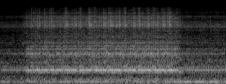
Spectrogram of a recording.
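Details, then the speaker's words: RCA YLG43 reel-to-reel tape deck (1970), playing: loud, busy mechanical whir and steady mid-pitched hum, abnormally noisy; worn wheel driving the take-up reel from the motor shaft has lots of slack and stalls easily. "Et le problème se situe là. Et notez le bruit aussi, c'est anormalement bruyant."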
